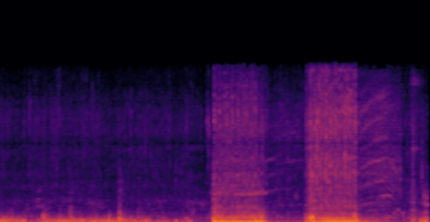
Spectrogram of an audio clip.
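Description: Cordless drill driving a screw into a wooden deck in two short bursts, about two and three seconds in, over a low background of river water and wind.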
